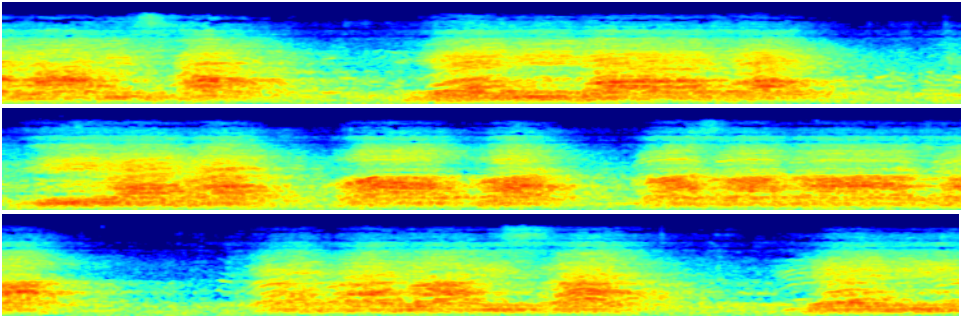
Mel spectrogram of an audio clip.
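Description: A crowd of marching protesters chanting slogans in unison: loud shouted phrases of a second or two, repeated over and over with short pauses between them.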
